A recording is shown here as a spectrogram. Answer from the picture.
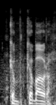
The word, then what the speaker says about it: Kubota: Yeah, so well, now you got, how do you pronounce it, Kubota? – Kubota.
